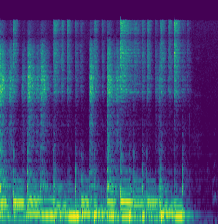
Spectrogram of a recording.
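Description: Playback of a multitrack rock recording: a bass guitar line under a guitar part, with drums. The bass part has been copied and pasted and sits a little off the beat in some spots. The playback stops short near the end.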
